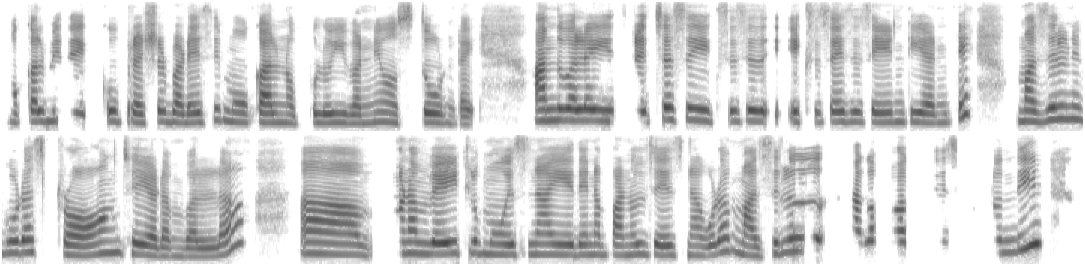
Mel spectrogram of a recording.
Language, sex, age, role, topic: Telugu, female, 30-34, guest, రాత్రి పడుకునే ముందు మీరు తప్పకుండా చేసే పనులు ఏమేమి?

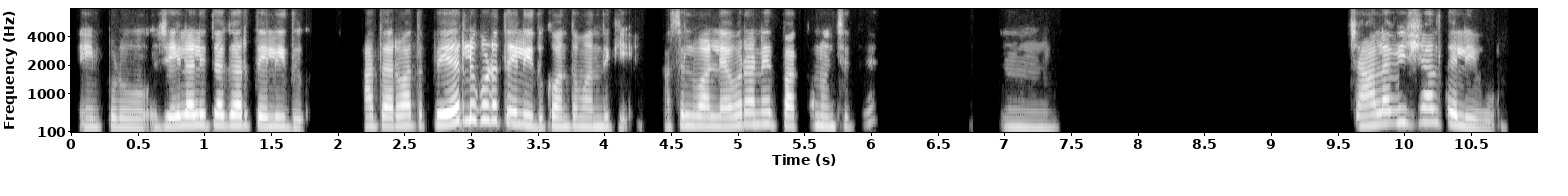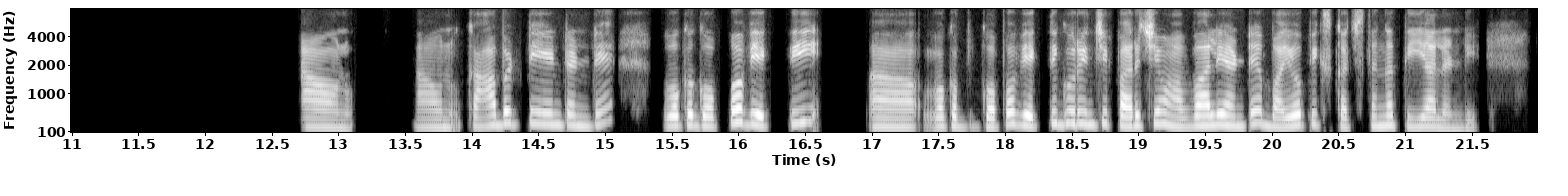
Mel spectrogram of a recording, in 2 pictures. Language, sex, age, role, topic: Telugu, female, 30-34, guest, బయోపిక్‌లలో నిజతనం, వినోదం మధ్య సమతౌల్యం ఎలా సాధిస్తారు?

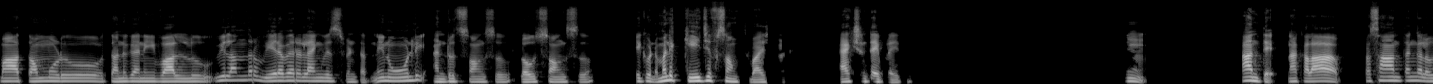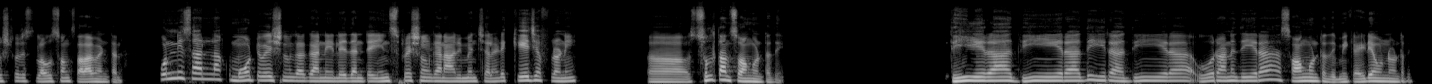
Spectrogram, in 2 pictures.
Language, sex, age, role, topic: Telugu, male, 30-34, guest, స్నేహితుల ప్రభావం వల్ల మీ సంగీత అభిరుచి ఎలా మారిందని మీరు భావిస్తారు?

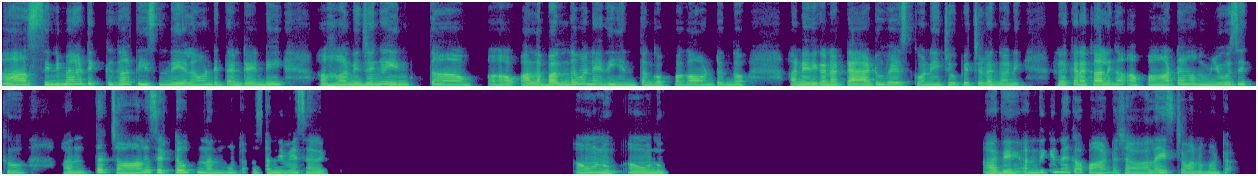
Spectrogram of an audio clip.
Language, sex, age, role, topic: Telugu, female, 20-24, guest, సంగీతం మీ ఏకాగ్రతను పెంచుతుందా, లేక అడ్డుకుంటుందా?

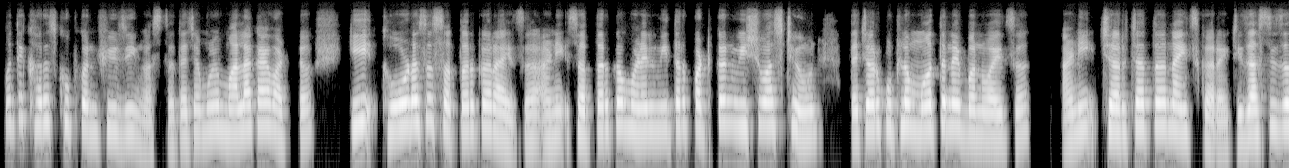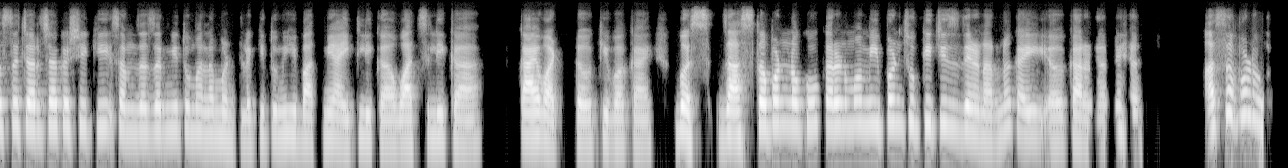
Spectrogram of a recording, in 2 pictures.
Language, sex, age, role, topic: Marathi, female, 40-44, guest, सोशल मीडियावर लोकांचा विश्वास तुम्ही कसा टिकवता?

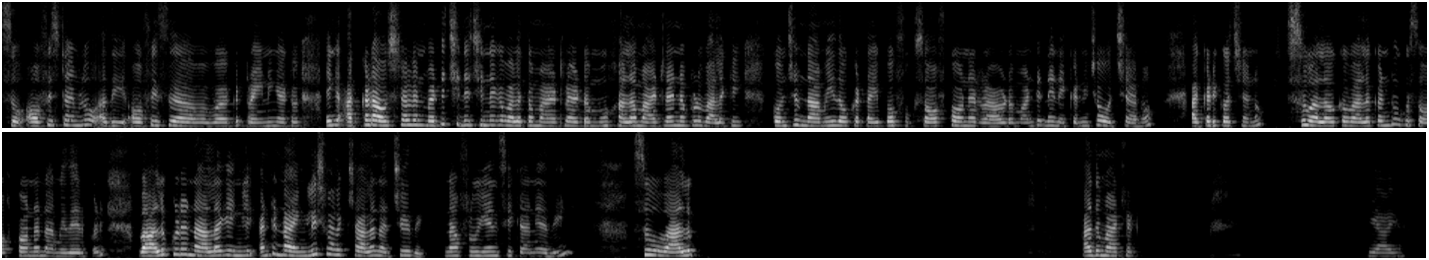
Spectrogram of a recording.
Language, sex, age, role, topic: Telugu, female, 30-34, guest, మీరు వేరే నగరంలో ఒంటరిగా ఉన్నప్పుడు మీకు సహాయం చేసిన అజ్ఞాత వ్యక్తులు ఎవరైనా ఉన్నారా?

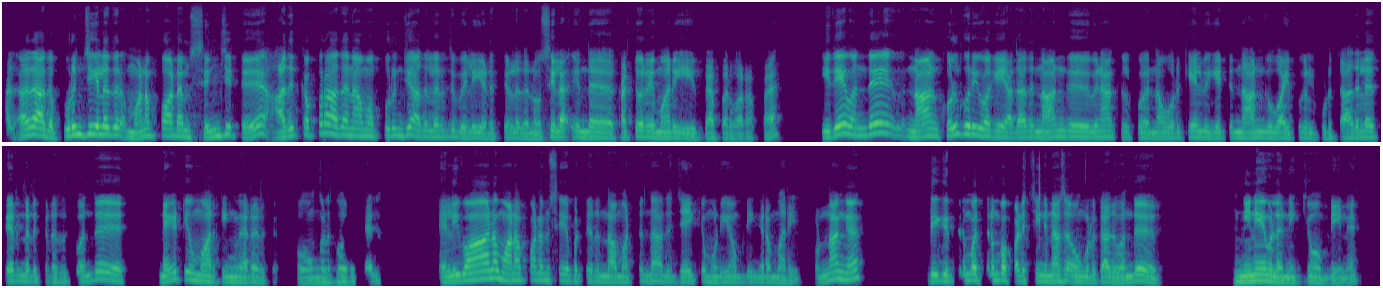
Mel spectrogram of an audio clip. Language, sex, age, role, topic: Tamil, male, 35-39, guest, தோல்வி வெற்றியின் ஒரு பகுதியாகும் என்று நீங்கள் நினைக்கிறீர்களா?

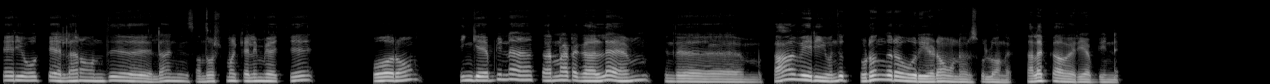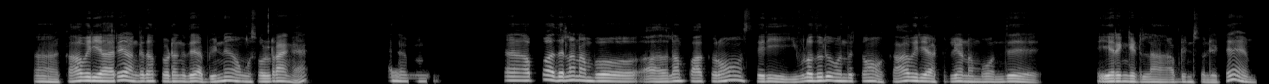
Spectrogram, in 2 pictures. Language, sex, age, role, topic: Tamil, male, 40-44, guest, இயற்கை உங்களுக்கு ஒரு வாழ்க்கைப் பாடத்தை உணர்த்திய அனுபவத்தைப் பகிர முடியுமா?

